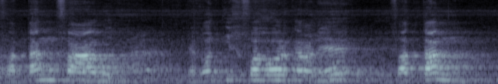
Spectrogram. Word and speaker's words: فتنفعه: তারপরে নুন সাকিনের পরে ফা আসছে, নুন সাকিন কি তার মাখরাজ থেকে উচ্চারণ হবে? কোথায় চলে যাবে? ফার পরের হরফের মাখরাজে। এই জন্য এটা ছিল ফাতানফাআহু যিকরা, ফাতানফাআহু।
